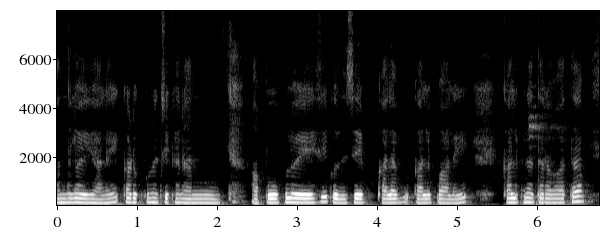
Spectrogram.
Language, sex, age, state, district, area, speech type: Telugu, female, 18-30, Telangana, Hyderabad, rural, spontaneous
